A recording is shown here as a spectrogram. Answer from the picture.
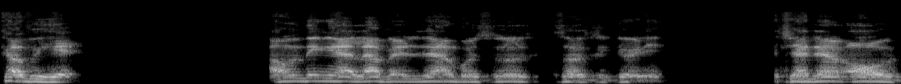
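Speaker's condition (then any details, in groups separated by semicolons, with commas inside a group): ALS/MND; uses red light therapy; throat locks up blocking breathing, speech too poor for phone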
